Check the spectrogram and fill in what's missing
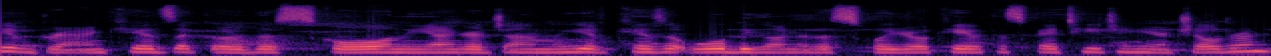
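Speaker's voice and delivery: ordinary talk, nothing marked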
